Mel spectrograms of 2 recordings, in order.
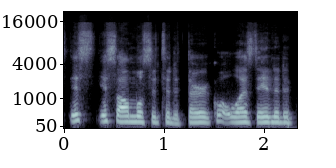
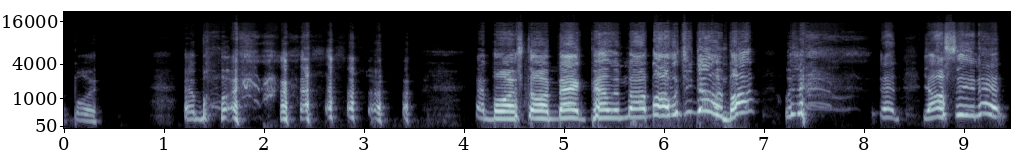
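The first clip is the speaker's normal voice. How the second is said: laughing; 9 semitones higher, 4 dB louder than usual. Real, not acted. Laughing at lineman's blunder.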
